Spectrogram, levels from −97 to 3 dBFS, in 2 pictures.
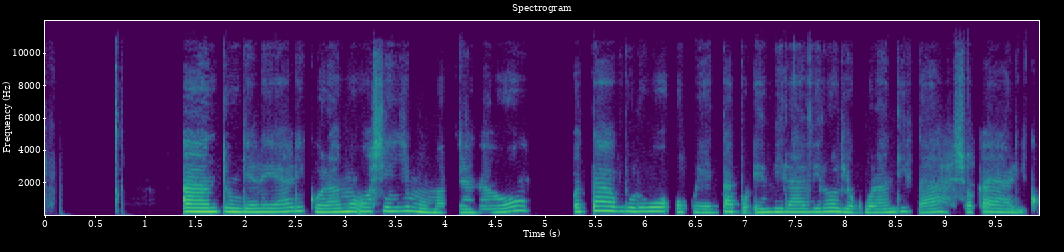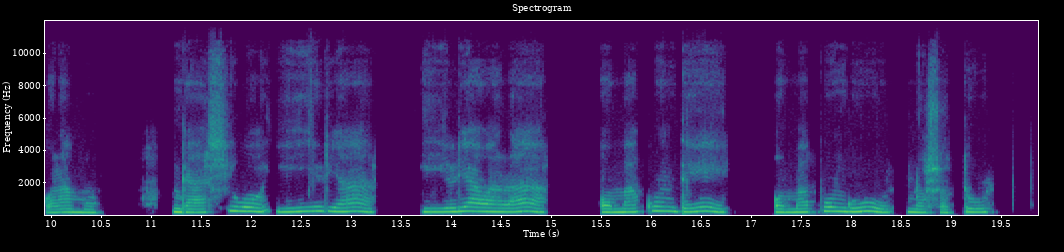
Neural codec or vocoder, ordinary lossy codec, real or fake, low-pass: none; Opus, 24 kbps; real; 10.8 kHz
